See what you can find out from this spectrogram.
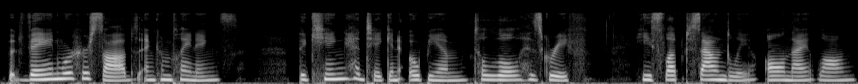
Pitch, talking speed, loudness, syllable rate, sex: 210 Hz, 155 wpm, -17 LUFS, 3.9 syllables/s, female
